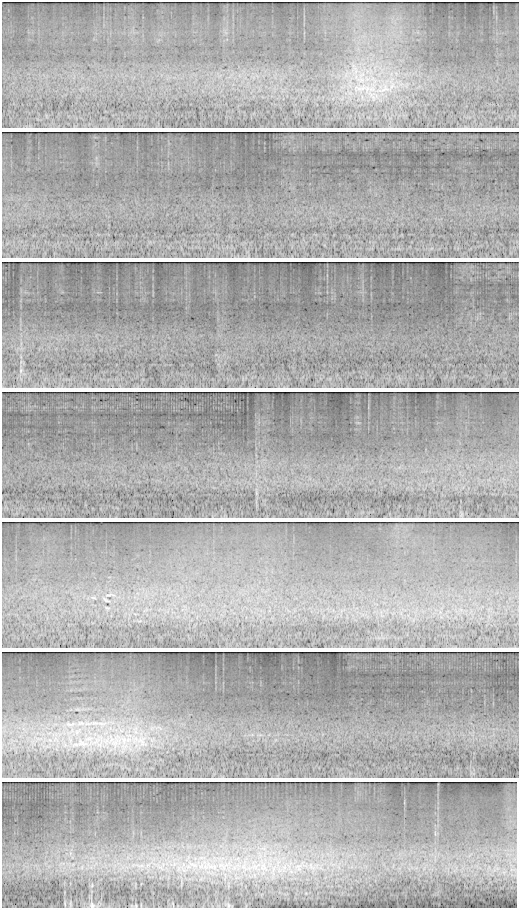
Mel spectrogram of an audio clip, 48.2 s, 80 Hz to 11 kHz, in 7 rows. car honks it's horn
0:35.3 0:36.0

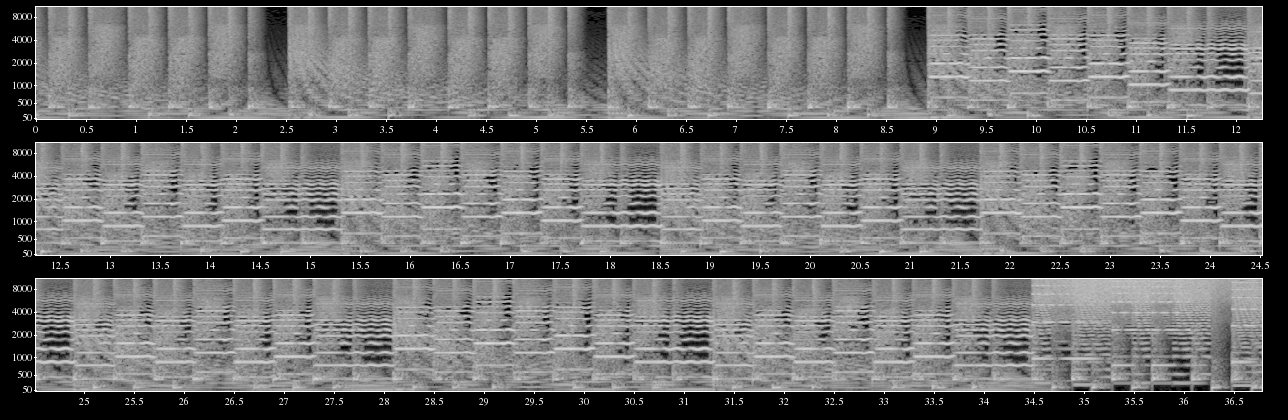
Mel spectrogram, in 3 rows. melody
0:08.9 0:36.7

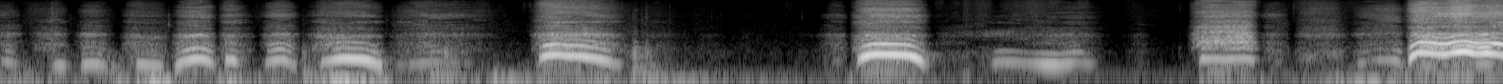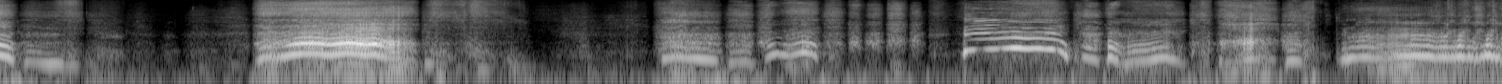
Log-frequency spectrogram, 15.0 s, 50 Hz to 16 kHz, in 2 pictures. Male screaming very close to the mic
0:08.8 0:09.8, 0:12.3 0:15.0

